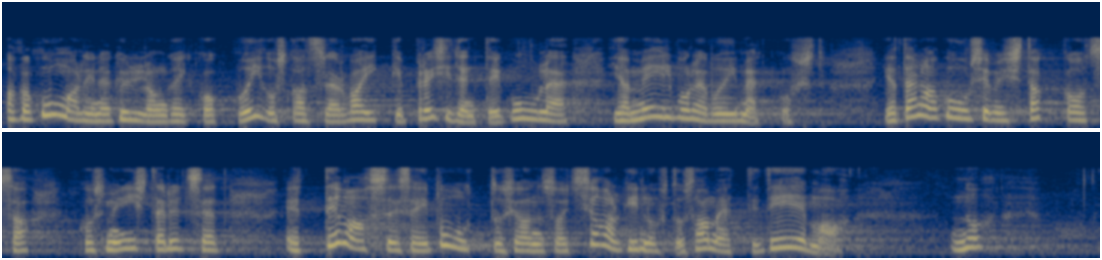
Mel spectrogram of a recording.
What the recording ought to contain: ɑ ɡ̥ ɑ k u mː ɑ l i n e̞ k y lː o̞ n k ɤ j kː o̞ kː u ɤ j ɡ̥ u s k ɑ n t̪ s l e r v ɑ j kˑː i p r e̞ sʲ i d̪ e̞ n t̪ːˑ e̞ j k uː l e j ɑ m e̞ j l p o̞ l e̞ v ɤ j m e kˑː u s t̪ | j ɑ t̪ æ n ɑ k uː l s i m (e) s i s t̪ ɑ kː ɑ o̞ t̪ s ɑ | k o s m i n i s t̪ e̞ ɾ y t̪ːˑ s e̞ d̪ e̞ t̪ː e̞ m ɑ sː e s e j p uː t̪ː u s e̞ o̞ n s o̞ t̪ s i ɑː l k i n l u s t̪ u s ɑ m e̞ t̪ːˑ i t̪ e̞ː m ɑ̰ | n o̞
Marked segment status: correct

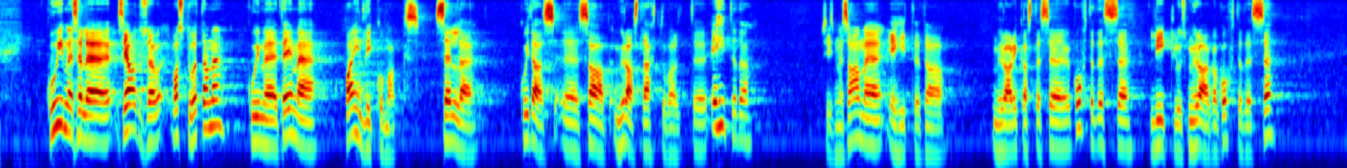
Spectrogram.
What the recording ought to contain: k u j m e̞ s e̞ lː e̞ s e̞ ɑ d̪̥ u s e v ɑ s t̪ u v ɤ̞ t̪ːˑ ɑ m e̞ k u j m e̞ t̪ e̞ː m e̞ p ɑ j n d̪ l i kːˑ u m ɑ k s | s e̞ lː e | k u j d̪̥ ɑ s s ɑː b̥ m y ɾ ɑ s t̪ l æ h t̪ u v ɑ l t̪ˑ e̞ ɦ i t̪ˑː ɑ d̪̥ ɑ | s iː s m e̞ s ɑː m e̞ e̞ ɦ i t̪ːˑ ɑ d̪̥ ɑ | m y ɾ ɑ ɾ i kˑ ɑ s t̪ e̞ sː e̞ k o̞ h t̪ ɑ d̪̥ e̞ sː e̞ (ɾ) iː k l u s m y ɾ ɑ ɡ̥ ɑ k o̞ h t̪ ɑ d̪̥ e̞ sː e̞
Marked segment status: incorrect: l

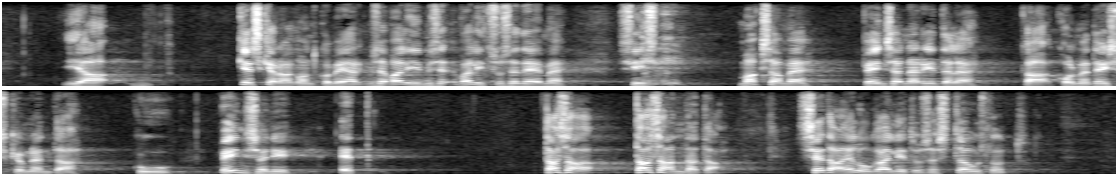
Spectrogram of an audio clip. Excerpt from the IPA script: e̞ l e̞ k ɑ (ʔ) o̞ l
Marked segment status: incorrect: k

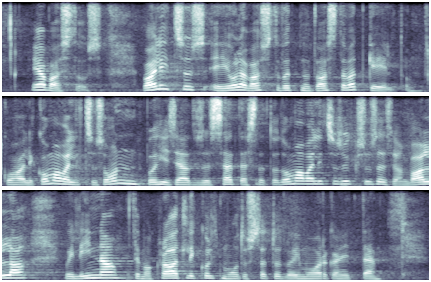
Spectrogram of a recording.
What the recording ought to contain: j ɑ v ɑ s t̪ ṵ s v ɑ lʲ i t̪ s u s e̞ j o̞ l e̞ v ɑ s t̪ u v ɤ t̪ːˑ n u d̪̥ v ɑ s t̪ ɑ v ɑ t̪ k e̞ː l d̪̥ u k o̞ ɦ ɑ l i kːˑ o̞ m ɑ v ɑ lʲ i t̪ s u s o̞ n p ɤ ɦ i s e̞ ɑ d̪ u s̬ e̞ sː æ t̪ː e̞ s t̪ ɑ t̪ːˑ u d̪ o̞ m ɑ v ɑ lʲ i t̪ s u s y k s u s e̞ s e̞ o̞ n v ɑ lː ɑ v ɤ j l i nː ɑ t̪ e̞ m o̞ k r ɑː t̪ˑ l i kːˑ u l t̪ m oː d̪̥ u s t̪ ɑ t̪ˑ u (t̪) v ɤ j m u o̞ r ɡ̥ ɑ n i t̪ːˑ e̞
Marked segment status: incorrect: d̪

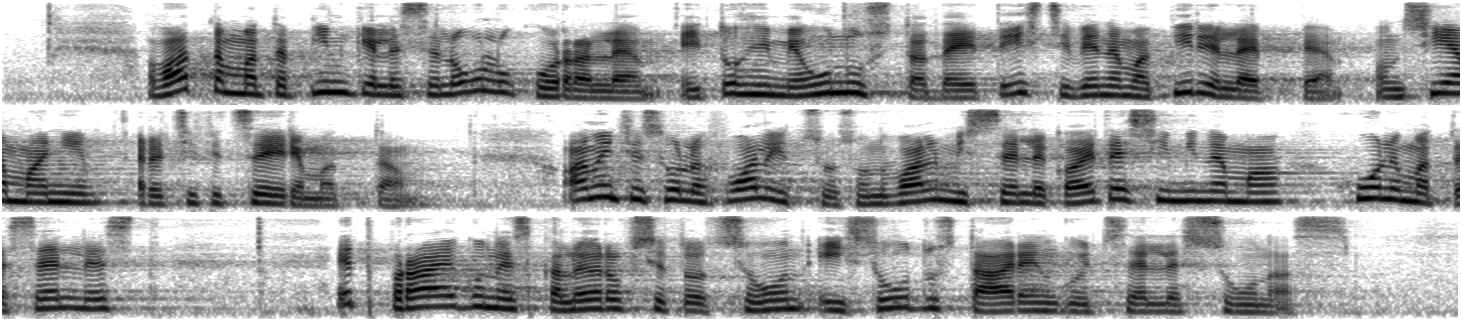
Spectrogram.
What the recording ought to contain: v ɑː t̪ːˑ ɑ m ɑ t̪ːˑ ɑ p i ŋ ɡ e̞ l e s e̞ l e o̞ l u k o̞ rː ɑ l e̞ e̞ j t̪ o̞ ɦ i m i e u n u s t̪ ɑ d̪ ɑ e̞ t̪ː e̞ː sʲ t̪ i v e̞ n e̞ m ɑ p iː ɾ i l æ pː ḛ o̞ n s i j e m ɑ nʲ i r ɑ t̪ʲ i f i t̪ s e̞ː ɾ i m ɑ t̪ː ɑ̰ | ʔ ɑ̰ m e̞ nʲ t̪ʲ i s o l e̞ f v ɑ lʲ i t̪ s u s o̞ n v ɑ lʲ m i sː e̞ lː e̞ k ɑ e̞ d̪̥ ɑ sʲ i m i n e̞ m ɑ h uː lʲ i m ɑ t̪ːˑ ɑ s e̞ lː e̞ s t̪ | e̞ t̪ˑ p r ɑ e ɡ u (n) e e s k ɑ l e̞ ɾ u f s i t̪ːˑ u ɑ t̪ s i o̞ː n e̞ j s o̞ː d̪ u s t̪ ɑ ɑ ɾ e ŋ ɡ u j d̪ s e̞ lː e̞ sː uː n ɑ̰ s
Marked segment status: correct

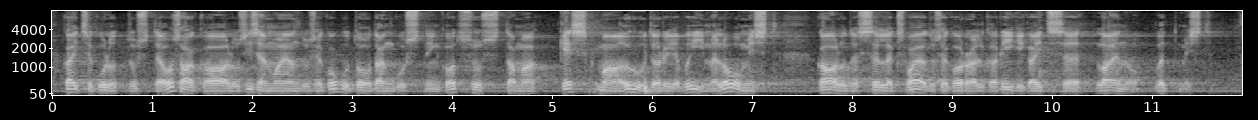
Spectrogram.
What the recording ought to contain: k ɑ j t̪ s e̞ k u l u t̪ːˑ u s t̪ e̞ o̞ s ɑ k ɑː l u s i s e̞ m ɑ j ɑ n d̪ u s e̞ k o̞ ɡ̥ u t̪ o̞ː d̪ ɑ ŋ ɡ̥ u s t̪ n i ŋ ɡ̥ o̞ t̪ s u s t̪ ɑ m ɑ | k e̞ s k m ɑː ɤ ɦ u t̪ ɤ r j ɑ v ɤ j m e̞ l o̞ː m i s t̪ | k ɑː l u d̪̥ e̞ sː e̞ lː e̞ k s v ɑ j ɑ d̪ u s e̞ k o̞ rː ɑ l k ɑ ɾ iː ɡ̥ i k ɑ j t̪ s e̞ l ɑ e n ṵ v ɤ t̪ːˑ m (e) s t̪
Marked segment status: incorrect: i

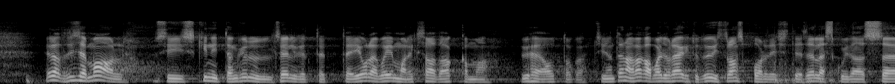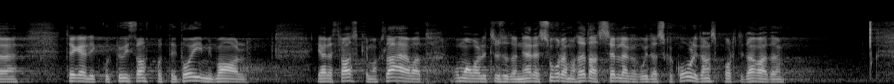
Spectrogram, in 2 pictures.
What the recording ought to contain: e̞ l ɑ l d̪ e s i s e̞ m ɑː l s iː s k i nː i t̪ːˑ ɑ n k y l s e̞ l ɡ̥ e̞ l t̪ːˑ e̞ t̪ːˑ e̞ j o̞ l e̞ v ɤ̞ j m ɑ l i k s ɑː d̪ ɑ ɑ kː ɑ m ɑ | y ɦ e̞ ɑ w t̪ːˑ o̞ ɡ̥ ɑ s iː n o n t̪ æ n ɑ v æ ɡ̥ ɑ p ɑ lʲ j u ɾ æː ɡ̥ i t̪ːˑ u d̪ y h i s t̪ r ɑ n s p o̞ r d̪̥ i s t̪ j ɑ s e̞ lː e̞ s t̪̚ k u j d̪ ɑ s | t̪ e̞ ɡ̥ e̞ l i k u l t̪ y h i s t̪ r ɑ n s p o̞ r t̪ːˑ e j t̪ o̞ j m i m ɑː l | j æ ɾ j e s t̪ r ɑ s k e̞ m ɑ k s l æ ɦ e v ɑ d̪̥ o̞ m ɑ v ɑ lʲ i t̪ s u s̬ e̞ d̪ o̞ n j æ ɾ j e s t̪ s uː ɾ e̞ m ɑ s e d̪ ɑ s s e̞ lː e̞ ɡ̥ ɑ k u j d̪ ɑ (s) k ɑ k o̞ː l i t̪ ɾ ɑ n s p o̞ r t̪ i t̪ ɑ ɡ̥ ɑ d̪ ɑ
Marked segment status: correct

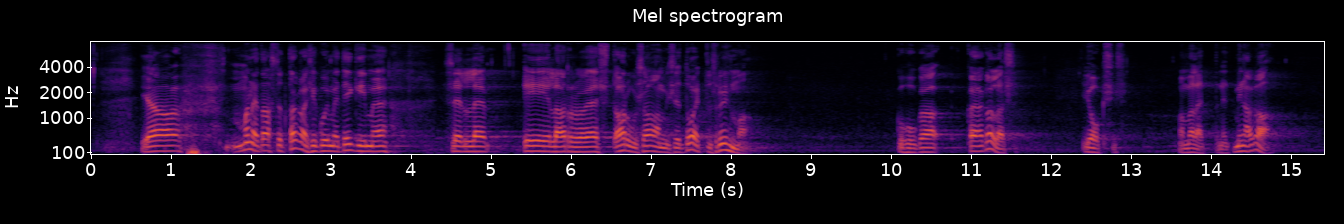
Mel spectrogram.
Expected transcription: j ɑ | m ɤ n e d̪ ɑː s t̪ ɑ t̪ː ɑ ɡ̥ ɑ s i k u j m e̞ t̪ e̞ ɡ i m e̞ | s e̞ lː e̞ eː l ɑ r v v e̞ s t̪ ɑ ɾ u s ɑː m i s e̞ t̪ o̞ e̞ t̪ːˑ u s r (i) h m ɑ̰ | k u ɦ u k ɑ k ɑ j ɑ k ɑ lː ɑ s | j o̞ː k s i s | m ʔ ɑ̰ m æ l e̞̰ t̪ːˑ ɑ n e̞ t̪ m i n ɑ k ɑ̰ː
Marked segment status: incorrect: y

